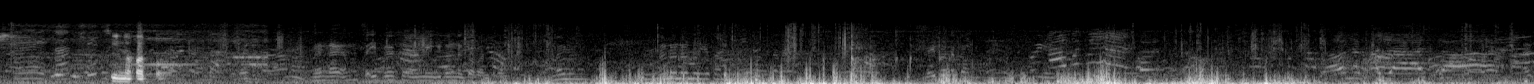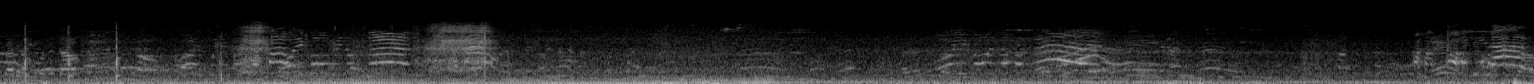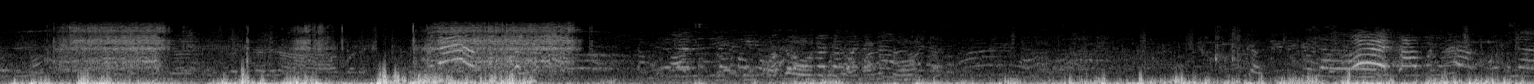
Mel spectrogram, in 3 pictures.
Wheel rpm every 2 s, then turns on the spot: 0, 0, 0, 0, 0, 0, 0, 0, 0, 10, 10, 0, 0, 0, 0, 10, 20, 30, 30, 0, 0, 0, 0.
32-34 36-38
